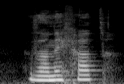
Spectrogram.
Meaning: 1. to stop, to quit (an activity) 2. to leave, to bequeath
- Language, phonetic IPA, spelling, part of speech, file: Czech, [ˈzanɛxat], zanechat, verb, Cs-zanechat.ogg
